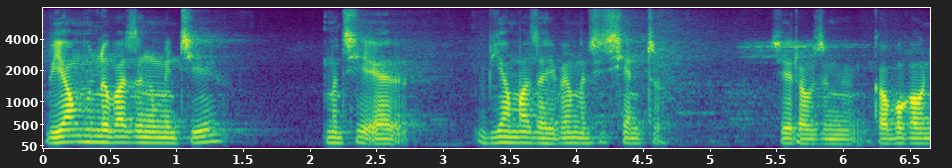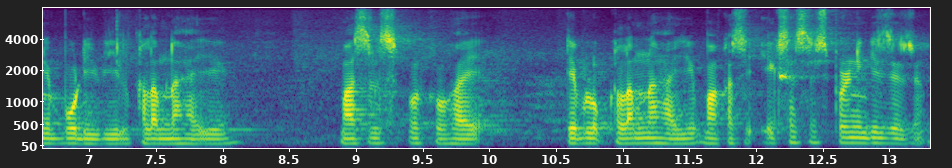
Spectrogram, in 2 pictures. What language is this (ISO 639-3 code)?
brx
